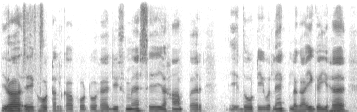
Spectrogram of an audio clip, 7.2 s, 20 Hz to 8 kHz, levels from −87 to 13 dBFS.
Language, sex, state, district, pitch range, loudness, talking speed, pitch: Hindi, male, Jharkhand, Ranchi, 125-135 Hz, -23 LUFS, 135 wpm, 130 Hz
